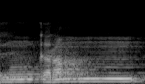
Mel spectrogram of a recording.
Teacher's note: تنوین کے بعد میم آنے کی وجہ سے منکرم، ادغام ناقص مع الغنہ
